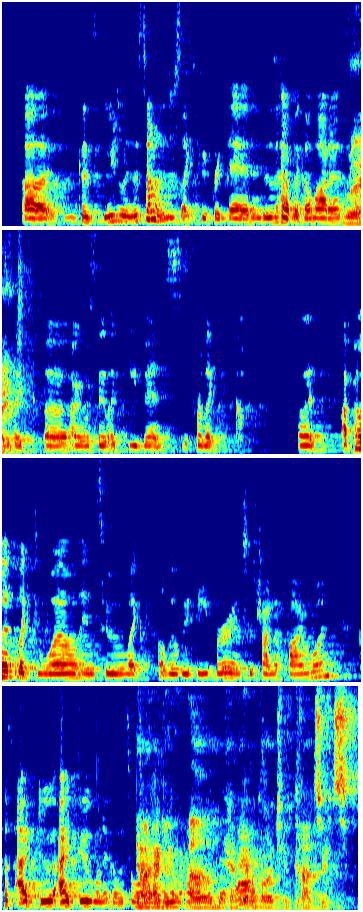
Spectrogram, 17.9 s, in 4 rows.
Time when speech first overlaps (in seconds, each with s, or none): 15.1 s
